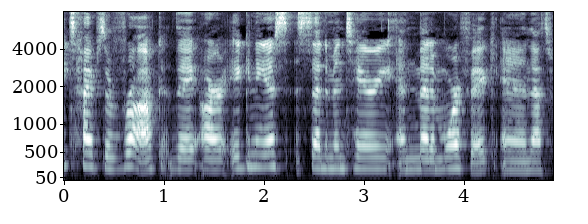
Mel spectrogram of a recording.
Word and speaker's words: igneous: three types of rock so we're gonna highlight igneous that's how you say it sedimentary and metamorphic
